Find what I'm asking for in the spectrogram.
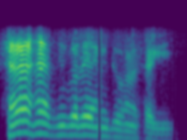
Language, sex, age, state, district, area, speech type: Bengali, male, 60+, West Bengal, North 24 Parganas, urban, conversation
